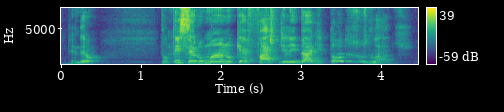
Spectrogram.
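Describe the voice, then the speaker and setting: A man's voice: sits high, huge pitch swings, normal speed, vocal fry, a bit bright. A man giving a casual online Hebrew lesson, repeating words to drill their sound. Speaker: Hebrew teacher.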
